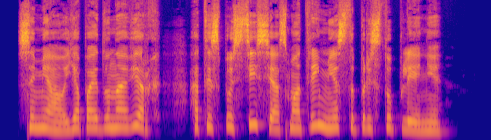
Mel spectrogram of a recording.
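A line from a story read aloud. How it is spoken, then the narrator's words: Relieved sigh. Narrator (Russian): Вздохнув с облегчением, Тан Сяо Тан сказала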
